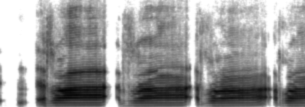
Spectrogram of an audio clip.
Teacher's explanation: रा की आवाज़ का इन्हिराफ ज़ुबान की नोक के दोनों किनारों से दरमियान की तरफ होगा। क्योंकि ज़ाहिर है ज़ुबान आवाज़ को जिधर रास्ता मिला उसने उधर जाना है।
